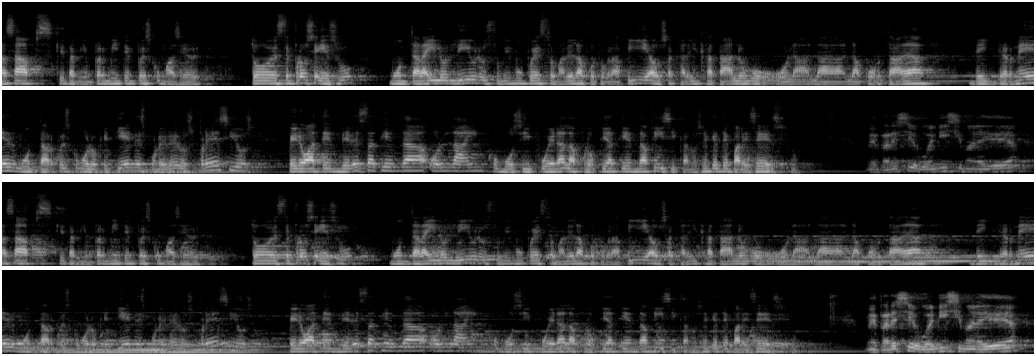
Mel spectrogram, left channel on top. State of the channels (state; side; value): normal; both; correlation -0.20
